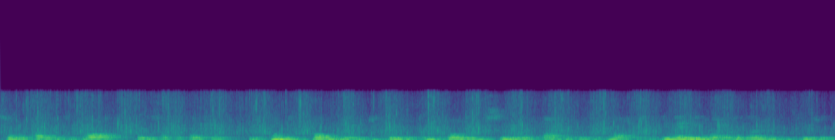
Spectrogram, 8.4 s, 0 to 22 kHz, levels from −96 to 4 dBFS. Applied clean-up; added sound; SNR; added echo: none; Applause; 18 dB; reverberation time 0.6 s.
